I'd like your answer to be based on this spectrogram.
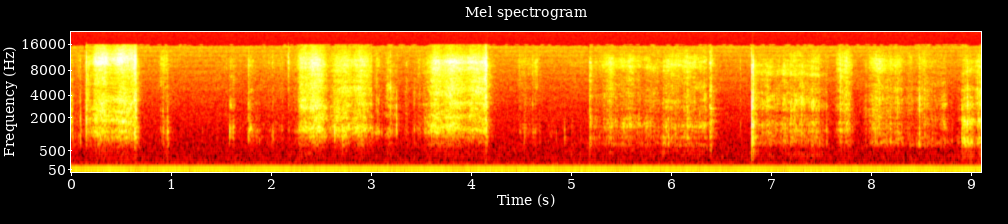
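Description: Long dark painted nails scratch along the surface and striker edges of a small rectangular cardboard matchbox held in the hand. Bursts of soft, bright, papery scratching come and go over a steady low hum. The level stays quiet and even throughout.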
